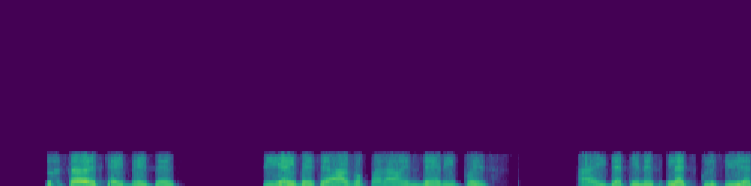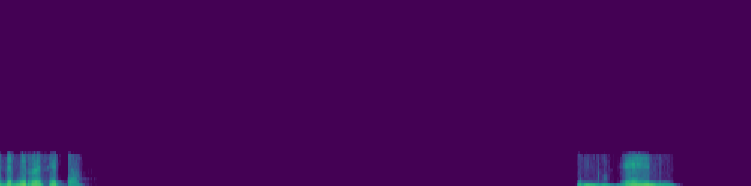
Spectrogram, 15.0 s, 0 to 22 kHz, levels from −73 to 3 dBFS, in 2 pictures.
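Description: Speech runs throughout with heavy G.726 ADPCM damage. A harsh, rasping hiss tracks its level, which fits 16 kbit/s coding. Nothing passes above 3.9 kHz.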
